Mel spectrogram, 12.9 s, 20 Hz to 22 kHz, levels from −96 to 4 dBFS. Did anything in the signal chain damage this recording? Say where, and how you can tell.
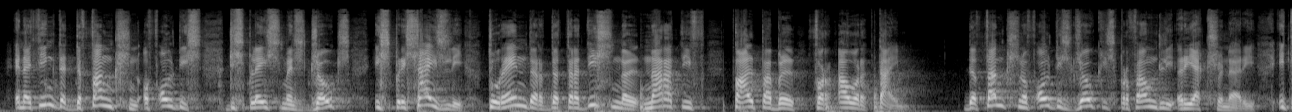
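No, nothing along the signal chain can be heard to have damaged this audio. Listening through it, no stage from capture to playback leaves an audible mark on the sound.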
